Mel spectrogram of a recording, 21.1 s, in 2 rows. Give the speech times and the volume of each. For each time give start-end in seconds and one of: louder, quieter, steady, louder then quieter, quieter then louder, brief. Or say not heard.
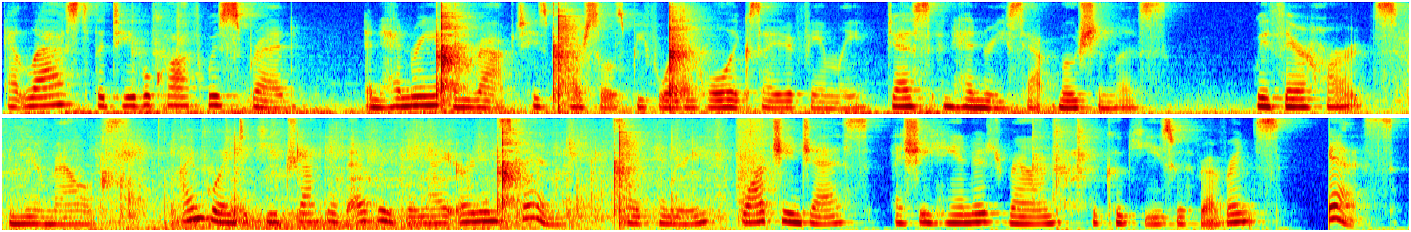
0.0-21.0 steady.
